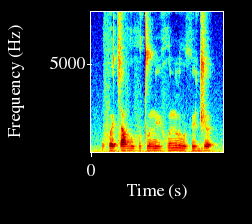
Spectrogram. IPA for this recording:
f ə t͡s ɑ v u f u t̪ u n y f u n l u θ y d͡ʒ ə

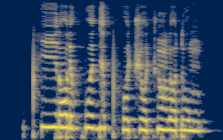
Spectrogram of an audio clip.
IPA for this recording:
pʰ iː˦ ɾ o˦ ɾ ɪ˨ kʷ e˦ ɡ ɪ˦ pʰ ʊ˨ t͡ʃ o˨ t͡ʃ ũ˨ l ʊ˨ ɗ u˨ ŋ

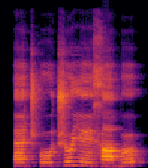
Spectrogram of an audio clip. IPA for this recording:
ɛ t͡ʃʼ ʊː t͡ʃ ɵ j eː x aː b ɵ

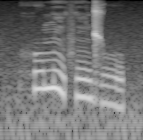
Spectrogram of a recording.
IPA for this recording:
h u˦ m ĩ˦˨ f ĩ˧ d͡ʒ u˨

